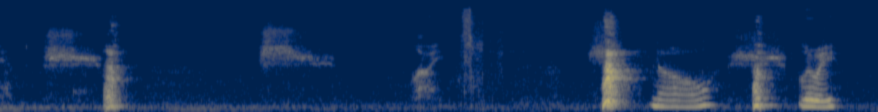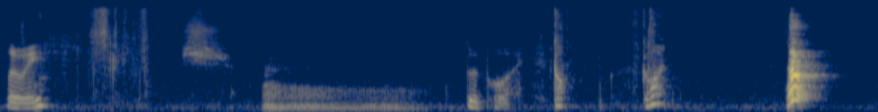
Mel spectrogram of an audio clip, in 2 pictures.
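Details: A male corgi gives low, wavering barks and yowling talking sounds while listening, as a person quietly tells him to speak; corgi.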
